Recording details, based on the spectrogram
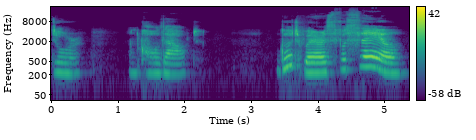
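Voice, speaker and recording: Soft-spoken delivery at a very slow pace. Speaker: ASMR storyteller. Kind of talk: sleep story.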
